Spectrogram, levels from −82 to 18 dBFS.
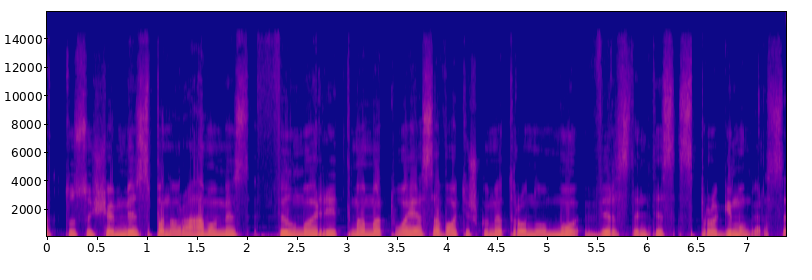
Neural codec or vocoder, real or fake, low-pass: vocoder, 48 kHz, 128 mel bands, Vocos; fake; 14.4 kHz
